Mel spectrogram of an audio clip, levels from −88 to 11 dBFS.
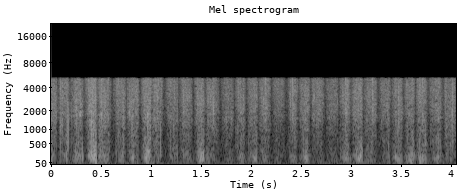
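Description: Nothing stood out on listening to this recording of sounds.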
